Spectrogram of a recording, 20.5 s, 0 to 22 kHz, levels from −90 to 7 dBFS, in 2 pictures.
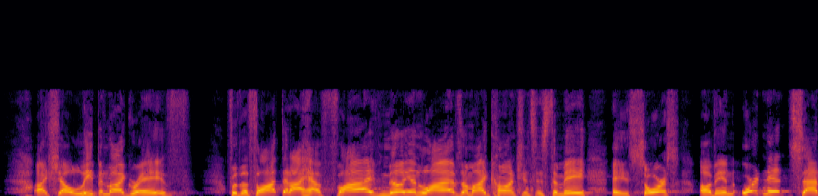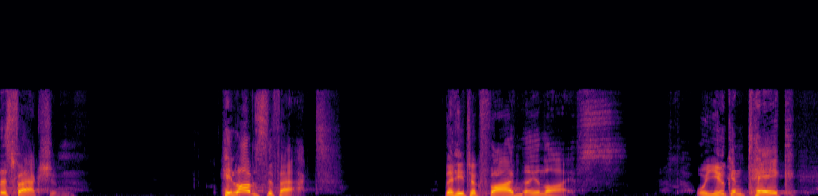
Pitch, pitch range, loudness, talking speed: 225 Hz, 195-265 Hz, -17 LUFS, 115 wpm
